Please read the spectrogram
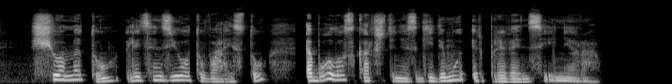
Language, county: Lithuanian, Utena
